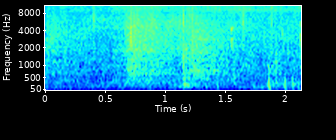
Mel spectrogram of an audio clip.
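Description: A few faint footsteps on a hard wooden floor, with a sharp click near the end.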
